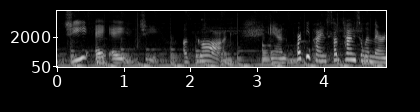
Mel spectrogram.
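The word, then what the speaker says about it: gaag: at them together so a porcupine is a gog g-a-a-g a gog and porcupines sometimes when they're nervous or they're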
